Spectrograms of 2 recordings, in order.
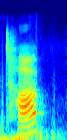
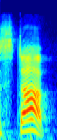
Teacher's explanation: T in top, T, this T in top, is pronounced like this in reality, T with an H, meaning with aspiration. Remember, aspiration is the puff of air that we have, okay?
